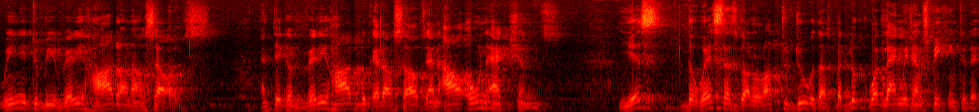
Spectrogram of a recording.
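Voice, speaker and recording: Speaking in a Gujarati accent at a fairly quick pace, a man holds a medium pitch with ordinary pitch variation and very even loudness amid audible room echo. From South Africa. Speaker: professor. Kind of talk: lecture Q&A. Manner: halting.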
